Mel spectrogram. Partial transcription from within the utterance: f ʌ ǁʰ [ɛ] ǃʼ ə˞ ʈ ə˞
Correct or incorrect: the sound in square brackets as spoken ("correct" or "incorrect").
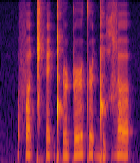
correct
